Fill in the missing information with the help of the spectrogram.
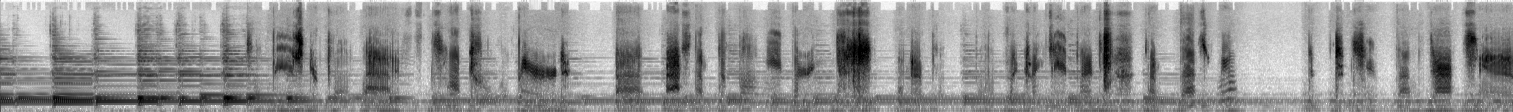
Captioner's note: parakeet chattering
